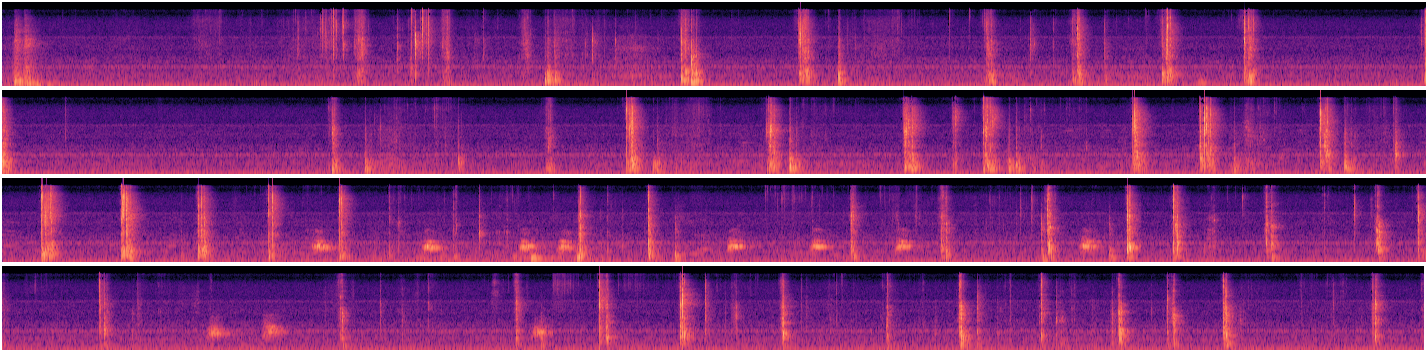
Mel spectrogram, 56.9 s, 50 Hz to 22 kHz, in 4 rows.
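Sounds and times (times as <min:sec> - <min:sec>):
fingers squeezing slime: 0:25.5 - 0:35.2, 0:55.8 - 0:56.6.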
